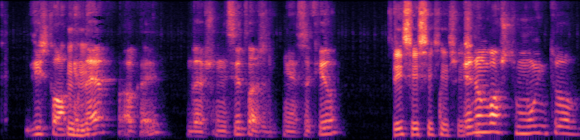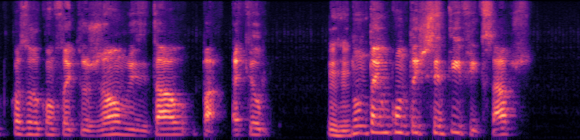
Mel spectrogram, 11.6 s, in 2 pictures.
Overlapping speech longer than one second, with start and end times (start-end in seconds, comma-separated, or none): none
